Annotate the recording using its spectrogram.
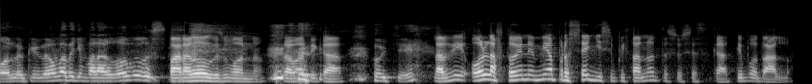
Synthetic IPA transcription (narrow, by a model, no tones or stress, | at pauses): olo̞kliɾo̞mɐt̪ɐce̞pɐɾɐɣo̞ɣuspɐɾɐɣoɣuzmo̞nopɾɐɣmɐt̪ikɐocejilɐðiʔo̞loɐft̪o̞ine̞mɲɐpɾo̞se̞ɲɟisipiθɐno̞t̪it̪ɐsusiɐst̪i̥kɐt̪ipo̞t̪eɐlo̞̰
